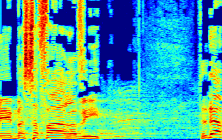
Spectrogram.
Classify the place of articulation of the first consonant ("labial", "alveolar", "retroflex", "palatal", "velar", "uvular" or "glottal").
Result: labial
